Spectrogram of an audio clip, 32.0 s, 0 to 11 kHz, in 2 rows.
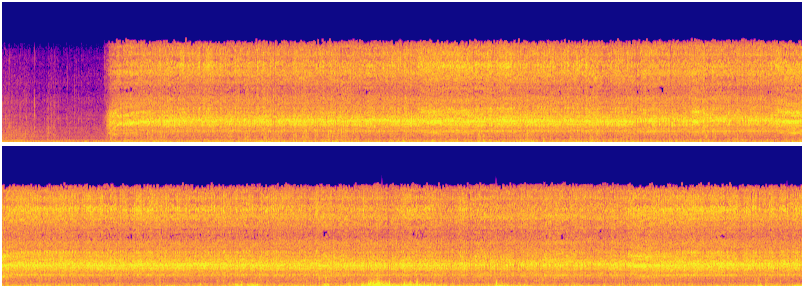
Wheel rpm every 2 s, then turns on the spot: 10, 130, 230, 240, 230, 230, 230, 230, 230, 240, 230, 230, 230, 230, 230, 230.
none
